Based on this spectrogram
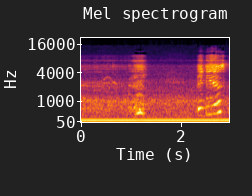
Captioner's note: gasps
